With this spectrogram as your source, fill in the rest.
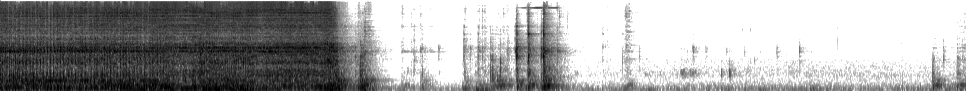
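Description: An angle grinder cuts through a wooden plank in a home garage, giving a loud, steady, dense grinding roar for about three and a half seconds before it cuts off. Faint clatter and handling noises follow in near silence.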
